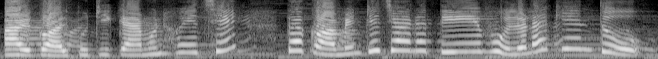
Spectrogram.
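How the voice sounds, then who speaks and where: A woman's voice: very high voice, expressive, a little slow, fairly bright tone. A woman narrating a scripted children's story as a storyteller, with music behind her.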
